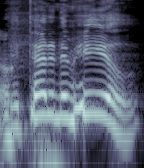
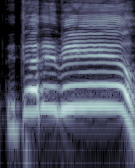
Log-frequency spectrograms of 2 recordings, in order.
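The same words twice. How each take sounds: First: Excited announcement. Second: Much higher, louder squeal of shock; excited shriek of disbelief. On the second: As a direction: repeat it as a high squeal. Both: Real, not acted. Repeats the shocking news.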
